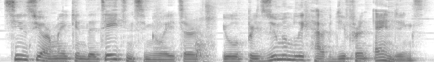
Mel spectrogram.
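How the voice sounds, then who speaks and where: A man's voice: medium pitch, sing-song, brisk, darkish tone, soft background music. A man narrating a tongue-in-cheek video tutorial in a playful, mock-serious, emphatic way. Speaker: video creator giving sarcastic game-making tips.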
